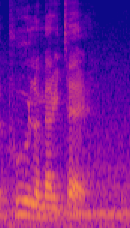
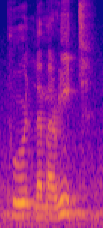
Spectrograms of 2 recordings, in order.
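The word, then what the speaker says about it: Pour le Mérite: Um, and you can see he was awarded what's called the pul merit. Sorry, I mispronounced that. P Learit, which is French.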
